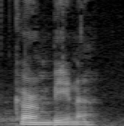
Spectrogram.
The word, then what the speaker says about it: Currambena: It's pronounced Currambena. – Currambena, yeah.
